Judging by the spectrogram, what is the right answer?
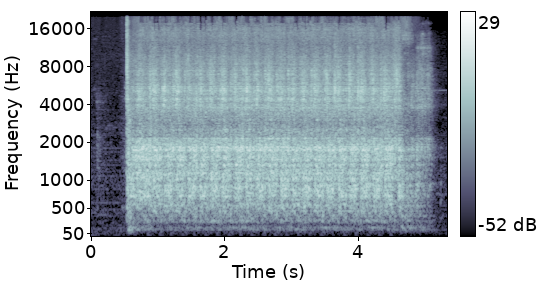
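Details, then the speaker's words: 1964 Ford 4000 Rowcrop diesel tractor, first start after restoration: even cranking at roughly three beats a second for over four seconds with no firing while bleeding air from the injector lines, loosened lines being checked for diesel. "Now these other ones, they're probably about at the same spot. So I'm going to crank it just a little more."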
